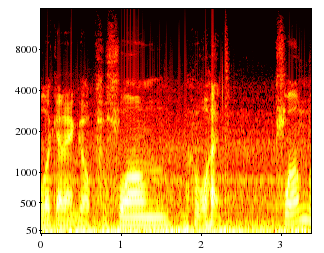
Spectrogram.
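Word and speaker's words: Pflumm: at it spelled p f l u m m I believe and people look at it and go flum what plum how do you say that pufflum now it's flum the p is silent and it's also I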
